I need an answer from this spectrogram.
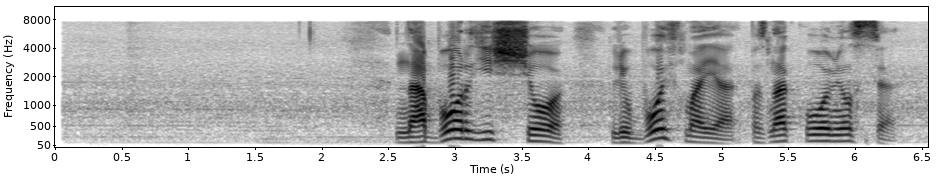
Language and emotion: Russian, positive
